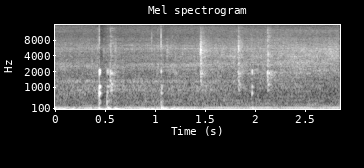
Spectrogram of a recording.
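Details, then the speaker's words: Model railroad reverse loop, AR1 auto-reverser during wiring test; sharp uneven relay clicks about four a second over a low hum, clicking when it shouldn't; sensitivity needs adjusting; auto-reverser chattering. "i think there's something wrong with the 8r1 because it's clicking too many times you shouldn't be clicking right now you guys hear that you just need to adjust the sensitivity a bit more"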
